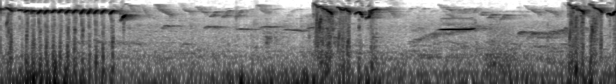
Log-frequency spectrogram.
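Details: Wild Oriental white-eye calling to others of its kind: a rapid high trill of evenly spaced notes, then softer distant whistles and a few lower calls, followed by bursts of jumbled high twittering.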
